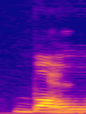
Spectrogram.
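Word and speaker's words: Bown: Bone. Bone. Welcome to the Bone Town. Spelt the same, but pronounced differently.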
